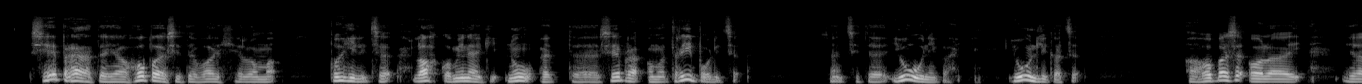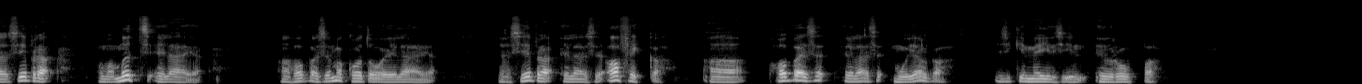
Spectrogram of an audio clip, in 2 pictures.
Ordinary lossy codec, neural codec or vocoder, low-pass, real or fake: none; none; 9.9 kHz; real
